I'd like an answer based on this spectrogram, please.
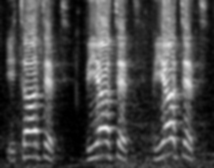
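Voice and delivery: commanding shout. Real, not acted. Commanding the dinosaur to submit.

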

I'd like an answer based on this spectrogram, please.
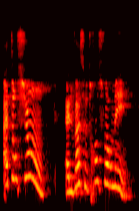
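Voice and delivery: high, loud warning cry; urgent warning. Acted. Warning that the witch will transform, high urgent shout. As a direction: shout out the danger.

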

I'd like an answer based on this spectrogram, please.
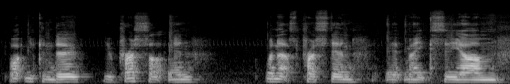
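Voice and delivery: muffled behind face mask; speaking inside respirator; through a gas mask. Real, not acted. Seen 2: Full-face gas mask worn in every frame; reference frames show bare face.

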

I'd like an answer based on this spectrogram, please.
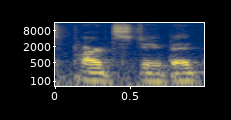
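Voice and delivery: ordinary talk, nothing marked

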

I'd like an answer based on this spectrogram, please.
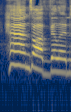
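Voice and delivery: loud, high-pitched indignant snap; snapped order. A narrator's reading. Prince to outlaw reaching for basket, loud angry snap. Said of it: "snapped Prince Brat".

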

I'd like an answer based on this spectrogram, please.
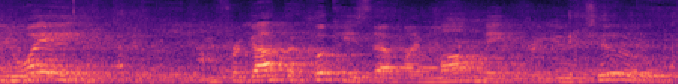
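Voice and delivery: high, loud call after someone. Retold or imitated. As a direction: hail them brightly, acting out the chase. Chasing Dwayne with cookies.

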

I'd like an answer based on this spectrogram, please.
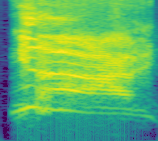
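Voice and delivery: high "aah" cry; pained yell. Acted. Fighter taking a hit, high yell. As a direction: yell out high as the blow lands. Character hurt in battle.

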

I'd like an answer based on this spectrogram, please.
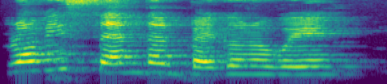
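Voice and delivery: ordinary delivery, nothing marked

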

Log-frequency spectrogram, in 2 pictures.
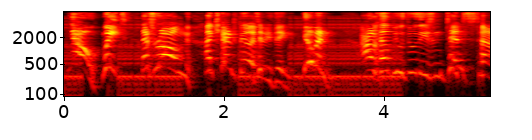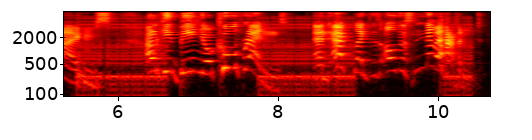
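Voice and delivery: loud, high, boastful skeleton chef; theatrical bragging skeleton shouting; Papyrus voice. Acted. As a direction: boom it out like a proud cartoon skeleton.

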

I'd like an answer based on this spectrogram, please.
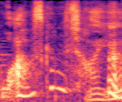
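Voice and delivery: under his breath. Retold or imitated. The dentist, caught out, answering his patient under his breath. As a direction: mutter it sheepishly, half to yourself. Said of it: "below his breath".

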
